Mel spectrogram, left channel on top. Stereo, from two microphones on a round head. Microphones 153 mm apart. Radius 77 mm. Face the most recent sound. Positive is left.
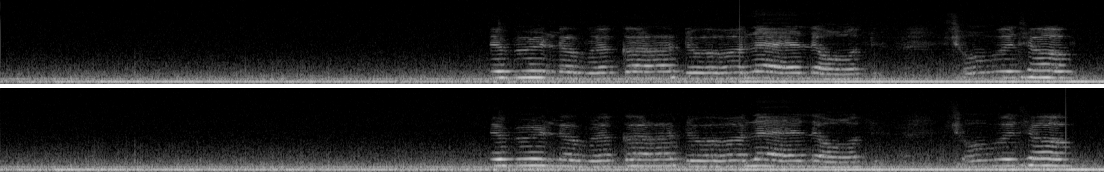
turn(degrees=70)  # may be behind; listen again after turning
